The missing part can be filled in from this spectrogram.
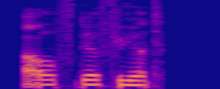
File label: "aufgeführt", German; adjectives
